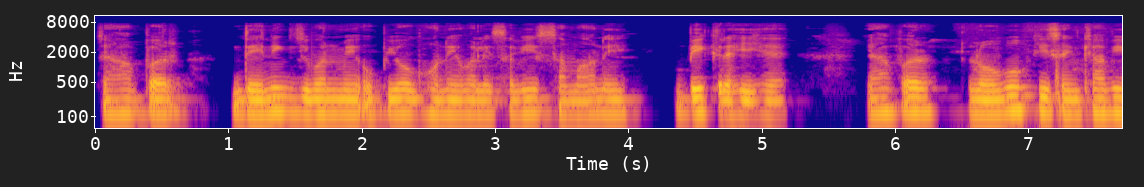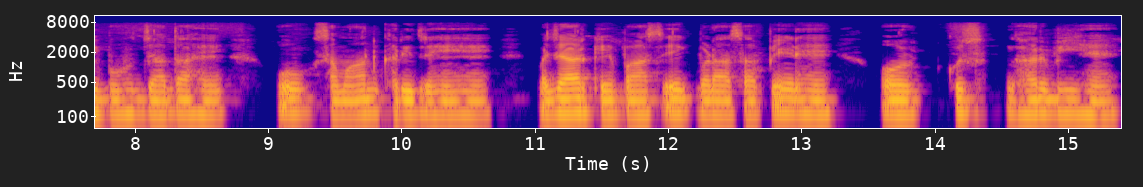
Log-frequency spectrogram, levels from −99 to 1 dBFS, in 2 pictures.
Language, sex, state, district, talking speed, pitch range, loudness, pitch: Hindi, male, Bihar, Supaul, 155 wpm, 110-115 Hz, -21 LUFS, 115 Hz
